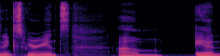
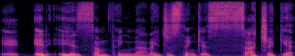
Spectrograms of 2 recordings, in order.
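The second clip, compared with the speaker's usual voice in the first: emotional, choked-up voice welling with feeling; 3 dB louder than usual. Describing what helping others gives back, getting emotional. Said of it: "now I am getting emotional".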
